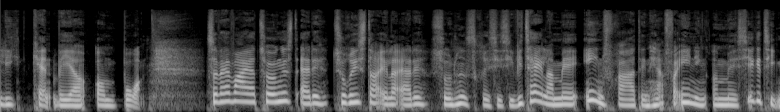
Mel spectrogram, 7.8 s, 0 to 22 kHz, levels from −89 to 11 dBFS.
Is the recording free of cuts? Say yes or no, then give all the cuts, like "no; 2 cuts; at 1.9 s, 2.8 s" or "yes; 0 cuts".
yes; 0 cuts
